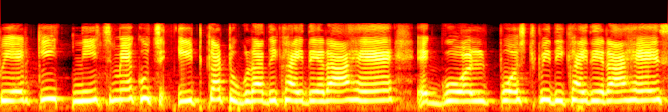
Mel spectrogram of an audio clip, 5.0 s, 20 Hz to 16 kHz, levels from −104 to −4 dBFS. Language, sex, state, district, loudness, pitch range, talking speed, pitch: Hindi, female, Bihar, Vaishali, -10 LUFS, 295-320 Hz, 250 wpm, 300 Hz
